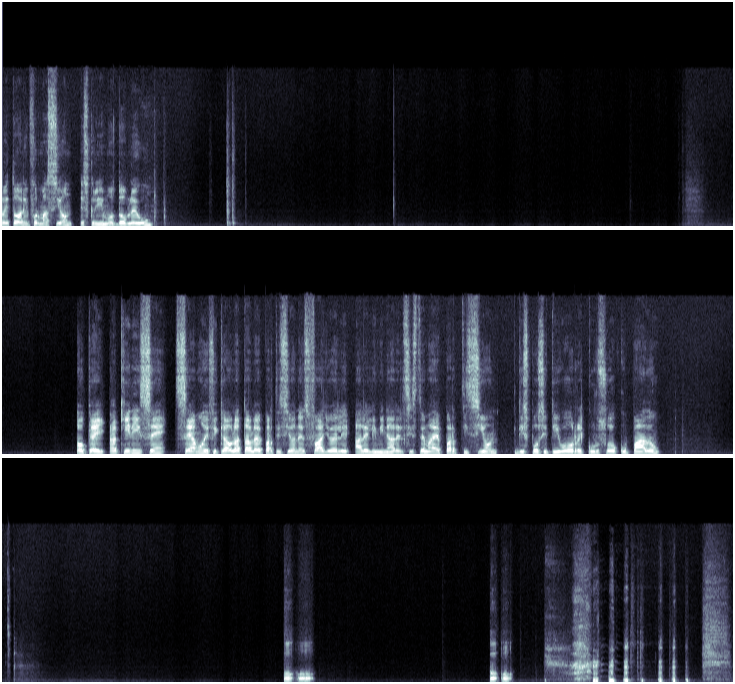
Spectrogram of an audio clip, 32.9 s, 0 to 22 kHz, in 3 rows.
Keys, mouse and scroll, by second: 2.0 typing, 3.1 Return, 3.2 typing.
